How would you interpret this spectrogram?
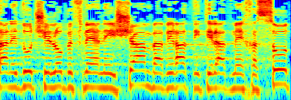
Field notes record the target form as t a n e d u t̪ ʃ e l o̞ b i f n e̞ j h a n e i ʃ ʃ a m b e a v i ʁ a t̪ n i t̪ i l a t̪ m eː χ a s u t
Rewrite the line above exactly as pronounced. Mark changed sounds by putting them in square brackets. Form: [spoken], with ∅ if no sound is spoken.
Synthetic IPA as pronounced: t a n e d u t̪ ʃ e l o̞ b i f n e̞ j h a n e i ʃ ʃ a m b e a v i ʁ a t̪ n i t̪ i l a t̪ m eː χ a s u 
